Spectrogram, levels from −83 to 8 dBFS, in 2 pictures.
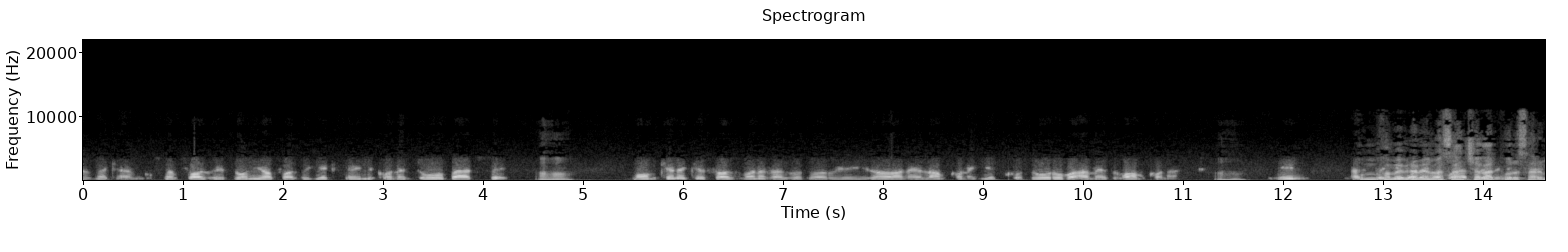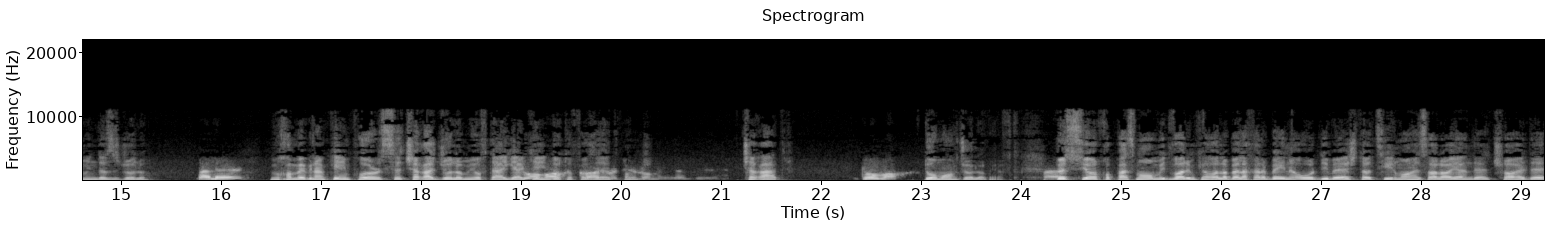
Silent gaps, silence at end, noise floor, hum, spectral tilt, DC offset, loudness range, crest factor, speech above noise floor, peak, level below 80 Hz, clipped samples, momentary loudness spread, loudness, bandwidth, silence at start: none; 0 s; -55 dBFS; none; -6 dB/octave; under 0.1%; 4 LU; 18 dB; 38 dB; 0 dBFS; -46 dBFS; under 0.1%; 14 LU; -18 LUFS; 11.5 kHz; 0 s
